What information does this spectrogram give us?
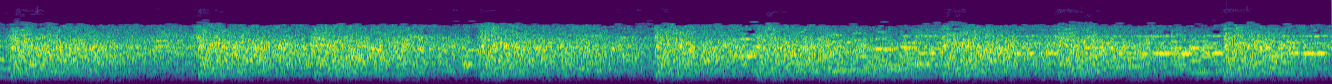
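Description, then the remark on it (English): A loud, sustained exchange of gunfire between a sheriff with his deputies and mounted outlaws, rifle and pistol shots overlapping in a dense, rapid barrage that barely lets up, with a few sharper cracks standing out from the continuous roar. “And the sheriff and his deputies returned the fire.”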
